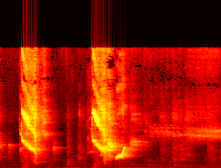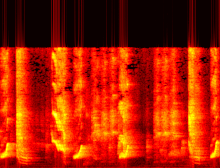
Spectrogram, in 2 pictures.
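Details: Drongo singing the krantil gentolang style with scratchy, broadband bursts and sharply rising slurred notes in irregular groups, separated by a quieter pause midway.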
